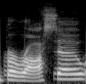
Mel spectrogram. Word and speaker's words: Barrasso: Senator John Barrasso, I think is how it's pronounced, Republican from Wyoming, took to the Senate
